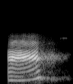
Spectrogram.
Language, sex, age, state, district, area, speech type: Maithili, female, 60+, Bihar, Madhepura, rural, conversation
